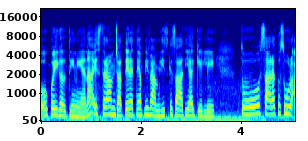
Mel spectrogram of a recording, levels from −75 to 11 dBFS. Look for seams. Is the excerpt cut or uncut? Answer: uncut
